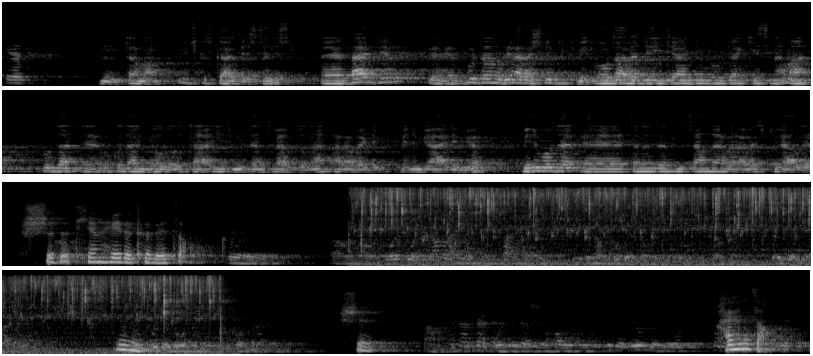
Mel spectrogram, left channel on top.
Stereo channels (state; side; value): different; both; correlation -0.01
